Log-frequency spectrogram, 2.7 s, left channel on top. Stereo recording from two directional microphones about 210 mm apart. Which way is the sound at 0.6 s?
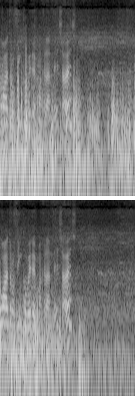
5° right (ahead or behind).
